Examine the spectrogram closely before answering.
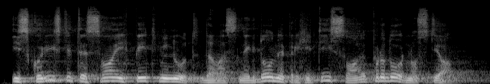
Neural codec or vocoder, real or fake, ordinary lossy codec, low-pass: codec, 44.1 kHz, 7.8 kbps, DAC; fake; MP3, 64 kbps; 19.8 kHz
